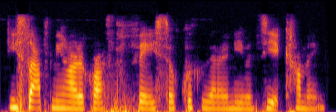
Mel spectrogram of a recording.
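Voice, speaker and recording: A woman reading a story aloud in an expressive amateur narration, with dramatic emotion and casual asides. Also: fairly low pitch, fast talker, slight background noise. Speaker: fan fiction reader. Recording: dull, lo-fi, dry home recording.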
